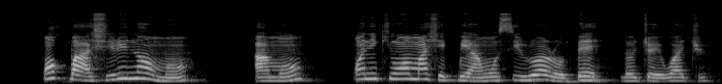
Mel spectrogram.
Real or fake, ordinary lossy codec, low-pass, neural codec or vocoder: real; none; none; none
